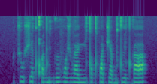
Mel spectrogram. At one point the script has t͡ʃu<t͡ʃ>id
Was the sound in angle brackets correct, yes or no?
no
